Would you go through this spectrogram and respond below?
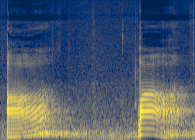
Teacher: حلق میں تھوڑی سی رکاوٹ کے ساتھ.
